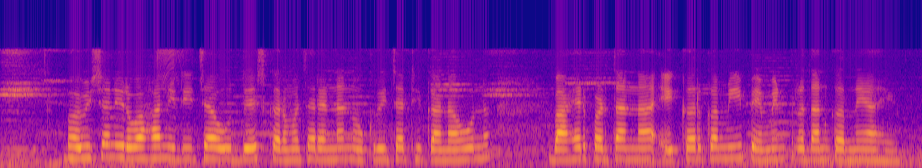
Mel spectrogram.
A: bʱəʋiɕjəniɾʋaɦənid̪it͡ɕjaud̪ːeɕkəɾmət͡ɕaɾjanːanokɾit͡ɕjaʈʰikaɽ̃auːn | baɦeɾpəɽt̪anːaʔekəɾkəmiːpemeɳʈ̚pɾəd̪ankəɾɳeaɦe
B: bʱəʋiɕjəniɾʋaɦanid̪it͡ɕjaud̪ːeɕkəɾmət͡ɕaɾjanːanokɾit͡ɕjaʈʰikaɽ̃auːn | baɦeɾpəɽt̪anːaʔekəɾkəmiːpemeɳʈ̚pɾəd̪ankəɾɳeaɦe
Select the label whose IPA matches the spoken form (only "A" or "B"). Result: B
